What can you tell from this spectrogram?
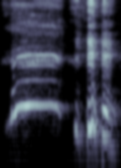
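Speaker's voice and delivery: high squealing laugh; high giggle. Real, not acted. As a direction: let out a high-pitched giggle. Laughing after cheering.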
